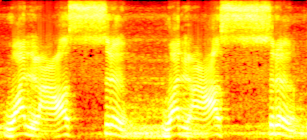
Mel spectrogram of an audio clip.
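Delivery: "वल असर" very slowly, ऐन clear and स्वाद held full and heavy; correct recitation demo. Shown as a demonstration. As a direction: recite "वल असर" drawn out, with a thick स. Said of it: "तो कैसे पढ़ेंगे". ("वल असर" बहुत धीरे, ऐन साफ़ और स्वाद मोटा करके पढ़ें)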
